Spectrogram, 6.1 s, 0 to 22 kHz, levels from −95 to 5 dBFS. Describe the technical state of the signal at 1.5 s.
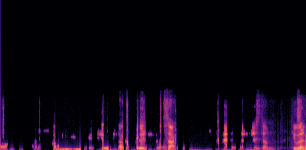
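At 1.5 s the other side's voice is leaking through (0.0 to 5.21 s), roughly 10 dB below the talker. This is likely loudspeaker echo the canceller failed to remove. Speech is also suppressed in double talk from 0.01 s to the end. The talker's level dips by as much as roughly 40 dB, likely because the canceller turned down both overlapping voices.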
